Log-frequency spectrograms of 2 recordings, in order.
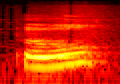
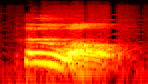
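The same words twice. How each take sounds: First: The word is said as one syllable. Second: The word is said as two syllables. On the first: "All these words have one syllable" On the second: "give these and other words two syllables? Like this"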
